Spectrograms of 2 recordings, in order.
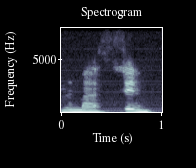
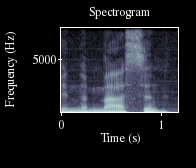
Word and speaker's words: Nemasin: C'est le A qui se prononce, qui s'allonge. Nemasin. OK, Nemasin.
